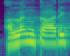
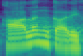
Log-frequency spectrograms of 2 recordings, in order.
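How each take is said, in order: First: The first vowel is a short 'a'. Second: The first vowel is a long 'aa'. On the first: The speaker calls it wrong. "नहीं होता है" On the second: The speaker calls it right. "होता है"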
